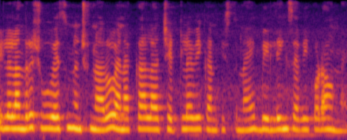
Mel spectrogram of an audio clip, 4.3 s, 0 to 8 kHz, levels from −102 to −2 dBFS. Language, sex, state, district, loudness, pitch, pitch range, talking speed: Telugu, female, Andhra Pradesh, Visakhapatnam, -21 LUFS, 240 Hz, 230-250 Hz, 180 wpm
